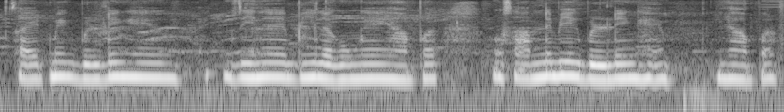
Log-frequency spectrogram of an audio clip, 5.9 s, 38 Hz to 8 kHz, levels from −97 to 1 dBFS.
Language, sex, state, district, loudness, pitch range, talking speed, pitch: Hindi, female, Madhya Pradesh, Bhopal, -15 LUFS, 185-200 Hz, 205 wpm, 195 Hz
